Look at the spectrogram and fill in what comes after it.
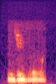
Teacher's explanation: In many words in English, diphthongs like die, I, is not stressed. Another syllable is stressed.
